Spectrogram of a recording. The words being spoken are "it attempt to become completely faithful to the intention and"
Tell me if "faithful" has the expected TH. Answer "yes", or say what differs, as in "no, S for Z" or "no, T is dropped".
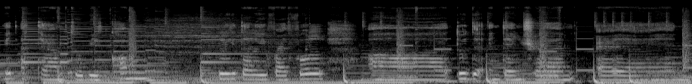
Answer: no, T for TH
